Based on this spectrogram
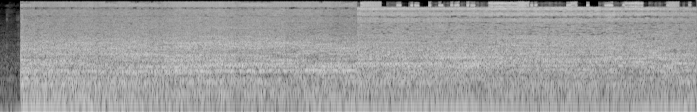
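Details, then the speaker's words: HGV truck with engine idling to build air; constant loud hiss of escaping air, judged to be a drive axle brake chamber leak; chamber to be replaced. Air leak from brake chamber. "Sounds like a drive axle brake chamber to me, that."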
